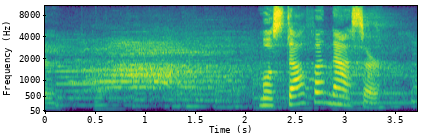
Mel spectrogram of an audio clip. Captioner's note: audience cheers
